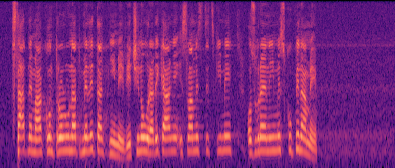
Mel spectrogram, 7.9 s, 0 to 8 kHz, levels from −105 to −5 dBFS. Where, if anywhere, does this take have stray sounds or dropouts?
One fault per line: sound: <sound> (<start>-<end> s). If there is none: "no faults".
no faults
